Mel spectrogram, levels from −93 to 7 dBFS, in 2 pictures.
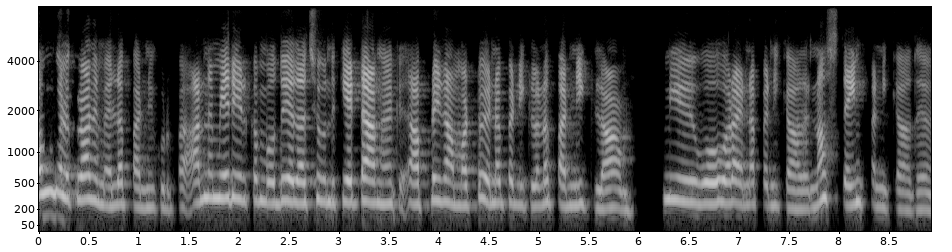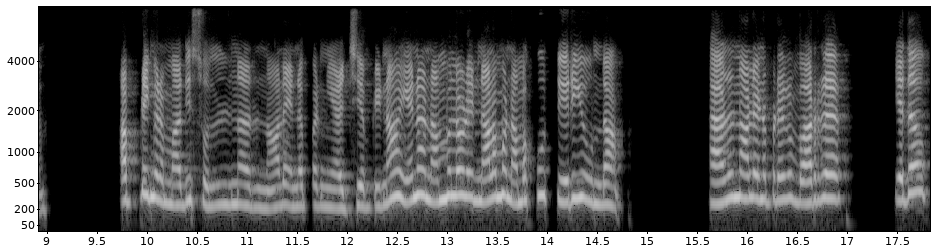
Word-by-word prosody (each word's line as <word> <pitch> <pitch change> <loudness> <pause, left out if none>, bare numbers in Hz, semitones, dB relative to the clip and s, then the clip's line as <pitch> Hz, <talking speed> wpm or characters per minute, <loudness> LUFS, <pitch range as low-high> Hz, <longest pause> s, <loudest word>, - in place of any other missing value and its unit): அவங்களுக்குலாம் 335 -5 +2
அந்த 290 -3 -2
மாரிலாம் 245 +2 -4
பண்ணி 215 0 -7
குடுப்பேன். 210 +1 -12
அந்தமேரி 315 +2 +2
இருக்கும்போது 280 -3 -5
ஏதாச்சும் 260 +2 0
வந்து 265 -2 -6
கேட்டாங்க 265 -1 +6
க - - -13 0.2
அப்டி 245 +4 -2
நான் 250 -3 -1
மட்டும் 235 +7 -3
என்ன 260 0 -2
பண்ணிக்கலான்னா, 240 -1 -5
பண்ணிக்கலாம். 220 -3 -2 0.4
"நீ 300 - -1 0.3
ஓவரா 265 +1 +1
என்ன 245 +1 -5
பண்ணிக்காதன்னா 220 0 -5
ஸ்ட்ரெயின் 265 -3 0
பண்ணிக்காத" 200 -4 -10 1.0
அப்டிங்கிற 295 +1 +2
மாரி 240 +4 +1
சொல்னதுனால 235 -3 -4
என்ன 225 - -3
பண்ணியாச்சு 215 -1 -3
அப்டின்னா, 225 +7 -1 0.2
ஏன்னா, 345 +3 +5
நம்மளுடைய 335 +3 +4
நலம 325 +5 +4
நமக்கும் 290 +7 -3
தெரியும் 280 -2 +2
தான். 235 -2 0 1.0
அதனால 315 +3 +4
என்ன 295 0 -1
பண்ணிர்வேன் 295 -3 -1
வர்ற 295 +4 +3 0.8
ஏதோ 370 +6 +5
260 Hz, 135 wpm, -23 LUFS, 230-300 Hz, 1.0 s, கேட்டாங்க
